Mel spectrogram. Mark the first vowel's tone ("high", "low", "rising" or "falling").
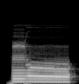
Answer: low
